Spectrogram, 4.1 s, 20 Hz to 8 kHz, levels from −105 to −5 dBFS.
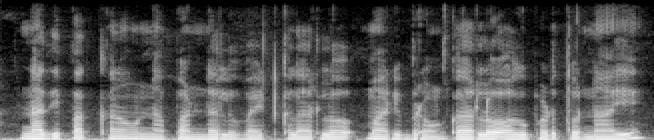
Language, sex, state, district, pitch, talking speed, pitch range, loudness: Telugu, male, Telangana, Mahabubabad, 115 Hz, 160 wpm, 115-120 Hz, -16 LUFS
